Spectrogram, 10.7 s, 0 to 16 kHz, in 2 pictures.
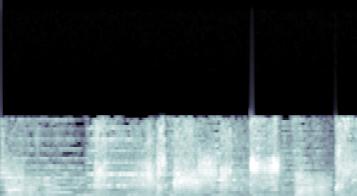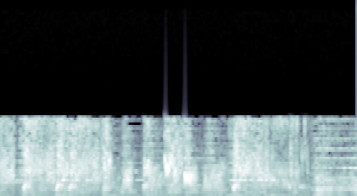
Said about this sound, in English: Yeah, I mean, for example, this is how people used to entertain themselves back in the 1920s. They would actually fart a whole song.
